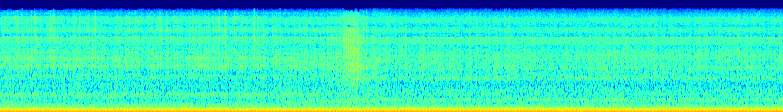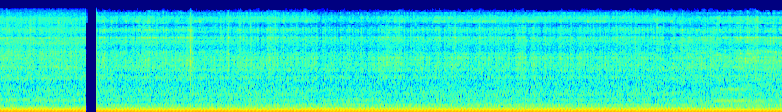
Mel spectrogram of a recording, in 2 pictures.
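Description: Steady low drone of a tractor engine heard from inside its cab, running alongside a Claas Tucano combine harvester that is unloading grain. The sound drops out for a moment a little past the middle.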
